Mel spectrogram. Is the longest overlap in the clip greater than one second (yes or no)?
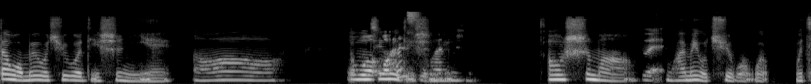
yes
